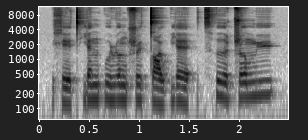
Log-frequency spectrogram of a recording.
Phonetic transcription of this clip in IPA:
x e˨˩ ɪ̯ t̪ʰ j ɛ˥ n p u˥˧ ɻ ɤ˥˧ ŋ ʂ ɻ̩˥˩ t̪ ɑ˨˩ ʊ̯ p j ɛ˥˩ | t͡sʰ ɹ̩˥˩ ʈ͡ʂ ɤ˥ m y˥

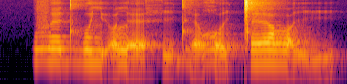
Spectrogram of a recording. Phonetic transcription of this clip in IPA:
v ɛ dʱ o lʲ ɔ̰ l ɛ̰ h ḭ dʱ ɛ̰ ʁʷ ḭ ǀ ɛ lˠ ḭ

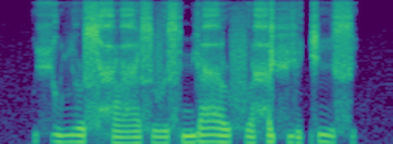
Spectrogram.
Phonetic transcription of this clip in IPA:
ç u ʎ ə˞ s ħ ɑ ʕ æ s v ɪ s mʲ æ ʕ ə˞ f ə ħ ɪ fʲ ɛ c i s

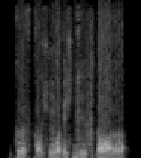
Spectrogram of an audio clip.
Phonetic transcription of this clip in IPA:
k ɯː θ k ɔ̰ ç ŋ o ɗ e ç ɡ iː f ɗ ɔ r

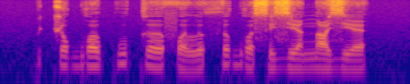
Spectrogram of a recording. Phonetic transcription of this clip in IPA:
t͡ʃ ɔ˧ ɡʷ ɑː˧ kʷ ə˞˦ k əː˧ f ʌ˨ l ʊ˧ θ ɪ˦ ɡʷ æ˨ s ɪ˧ zʲ ɑ˦ n ɑ˦ zʲ æ˦

